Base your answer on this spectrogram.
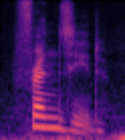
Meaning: In a state of hurry, panic or wild activity
- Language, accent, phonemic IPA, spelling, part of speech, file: English, US, /ˈfɹɛnzid/, frenzied, adjective, En-us-frenzied.ogg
